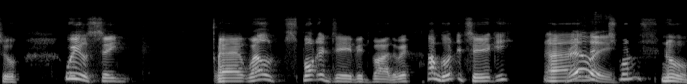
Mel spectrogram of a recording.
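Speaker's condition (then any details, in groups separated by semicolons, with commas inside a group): No condition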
